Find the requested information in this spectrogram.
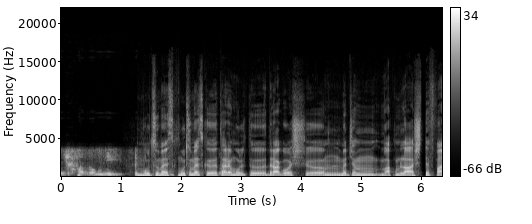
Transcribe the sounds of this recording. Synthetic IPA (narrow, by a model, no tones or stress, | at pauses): aromɨnij | mult̪sume̞skmult̪sume̞skt̪aɾe̞mult̪d̪ɾaɡo̞ʃʲ | me̞rd͡ʒe̞makumlaʃt̪e̞fa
